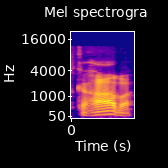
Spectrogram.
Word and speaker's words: Cahaba: Is that how you pronounce that? Cahaba? That is Cahaba.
